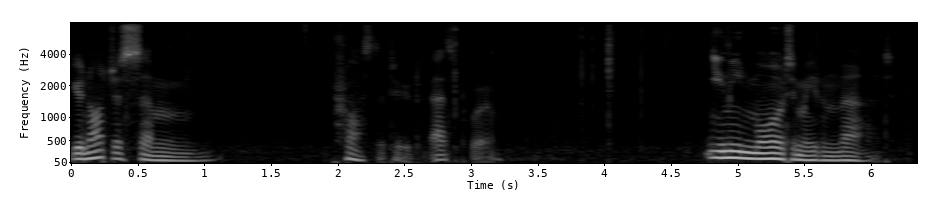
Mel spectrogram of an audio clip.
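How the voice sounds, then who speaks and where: A man voicing a seductive, menacing vampire necromancer in an intimate ASMR hypnosis roleplay, purring deliberately and slipping into whispers. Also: fairly low pitch, expressive, dark tone. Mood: condescending, possessive.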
